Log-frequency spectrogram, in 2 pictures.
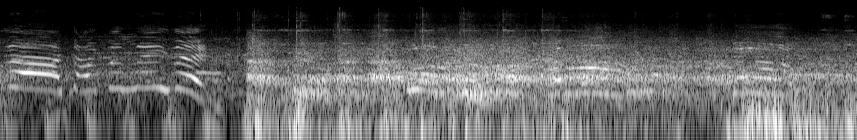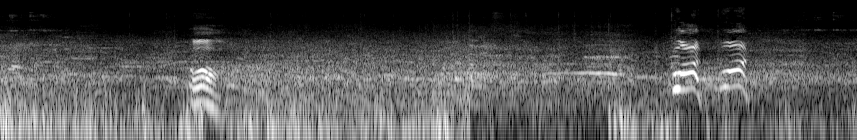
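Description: Men in the crowd nearby shout.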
